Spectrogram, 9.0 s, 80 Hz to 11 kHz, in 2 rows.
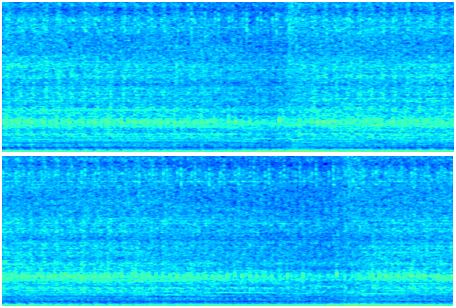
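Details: Mini N12 petrol engine, not quite cold but not warm, fast idle after new cat and O2 sensors: a regular light tap coinciding with a regular mild misfire, making the idle seem to pulse; cause unknown.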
